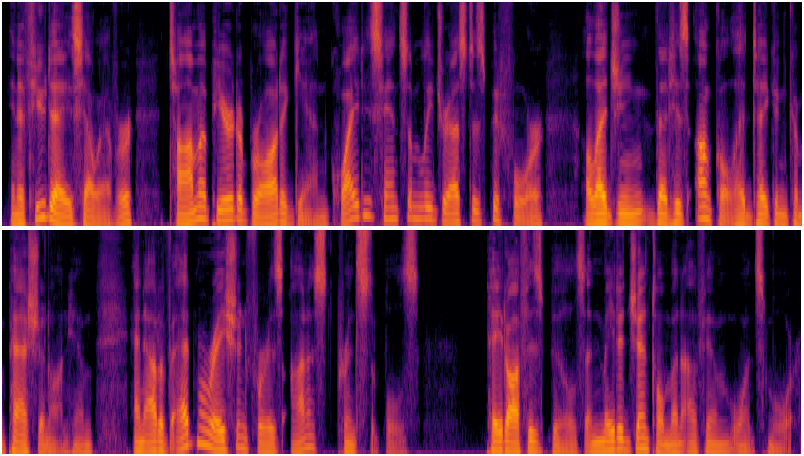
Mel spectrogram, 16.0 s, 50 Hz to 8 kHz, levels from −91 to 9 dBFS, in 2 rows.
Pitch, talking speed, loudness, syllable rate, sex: 110 Hz, 165 wpm, -21 LUFS, 5.1 syllables/s, male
